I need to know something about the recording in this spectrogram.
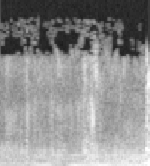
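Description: Flies buzzing around a carcass, over a bed of low, sustained music notes.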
